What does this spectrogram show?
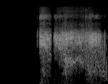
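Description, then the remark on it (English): A person makes a disapproving hissing noise through lips and teeth, a brief catch followed by a longer airy drawn-out hiss, fairly loud, with no other talking. “It wasn't he didn't say anything, but it was a noise that he made with his lips and his teeth that sounds something like this.”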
